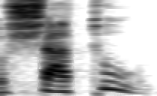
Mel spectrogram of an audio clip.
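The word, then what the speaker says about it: שתו: All right, so we have a shin. Again, mark is on the right-hand side, so we know we pronounce it SH. With the kamatz, sha. Then we have the letter tav, pointed wa with a shuruk, tu. So shatu. Shatu.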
